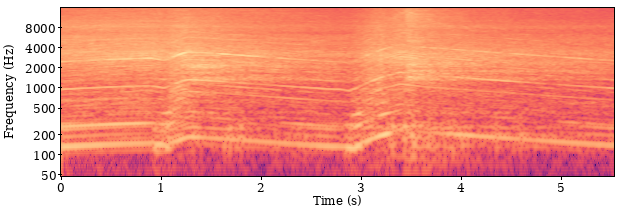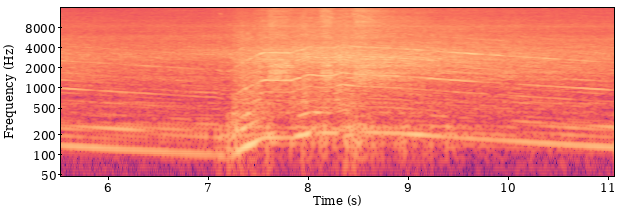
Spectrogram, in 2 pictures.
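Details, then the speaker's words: Big-turbo Volvo S60 after plugging the mass airflow sensor back in (vacuum/boost leak issue): starts cleanly and revs up and down crisply in several blips; sounds healthy, fixed. "it seemed fine on idle he revved it it started going to the moon it was bugged out i read it a couple times it sounded great it sounded like a stage three car does"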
